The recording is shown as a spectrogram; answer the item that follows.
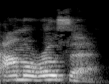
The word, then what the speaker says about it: Omarosa: Omarosa. It seems like a rotisserie chicken. No. It sounds like a rotisserie chicken.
